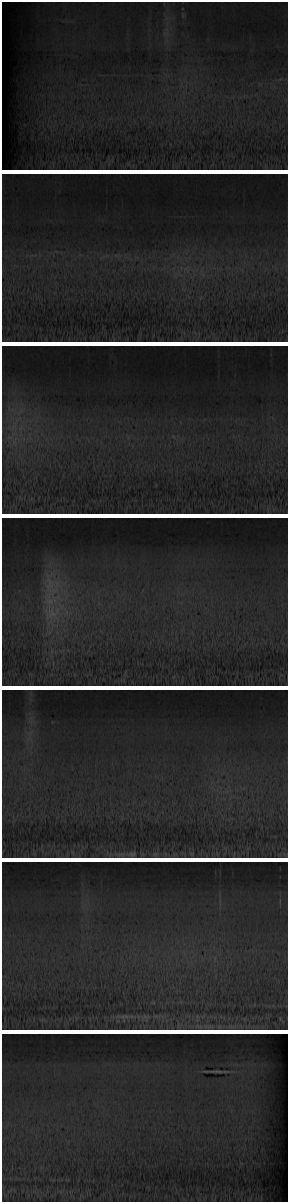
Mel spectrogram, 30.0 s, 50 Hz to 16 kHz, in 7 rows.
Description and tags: Crowd Noise morning 1
A selection of ambiences taken from Glasgow City centre throughout the day on a holiday weekend,
traffic, H6n, City, Glasgow, Walla, crowd, Street, Ambience, Zoom, people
